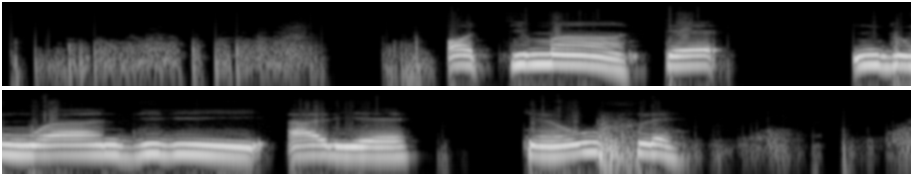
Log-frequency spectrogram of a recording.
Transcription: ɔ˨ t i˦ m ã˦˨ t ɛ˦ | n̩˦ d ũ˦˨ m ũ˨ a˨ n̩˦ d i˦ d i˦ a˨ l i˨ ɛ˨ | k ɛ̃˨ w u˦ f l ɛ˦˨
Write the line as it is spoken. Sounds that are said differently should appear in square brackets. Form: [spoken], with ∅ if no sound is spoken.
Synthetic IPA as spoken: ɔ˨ t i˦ m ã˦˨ t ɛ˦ | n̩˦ d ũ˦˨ m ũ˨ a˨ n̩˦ d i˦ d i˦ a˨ l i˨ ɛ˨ | k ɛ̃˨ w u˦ f l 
